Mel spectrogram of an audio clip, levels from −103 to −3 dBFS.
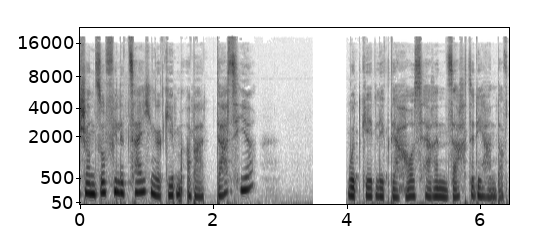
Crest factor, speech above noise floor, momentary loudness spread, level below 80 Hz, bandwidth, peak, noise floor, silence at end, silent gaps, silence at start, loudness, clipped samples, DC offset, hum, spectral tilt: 18 dB; 34 dB; 8 LU; -46 dBFS; 18 kHz; -4 dBFS; -55 dBFS; 0 s; 3.49-4.00 s; 0 s; -22 LUFS; under 0.1%; under 0.1%; none; -5 dB/octave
